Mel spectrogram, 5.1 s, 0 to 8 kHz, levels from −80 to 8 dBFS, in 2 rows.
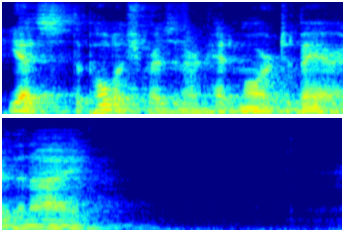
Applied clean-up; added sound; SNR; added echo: neural separator model SepFormer DNS4.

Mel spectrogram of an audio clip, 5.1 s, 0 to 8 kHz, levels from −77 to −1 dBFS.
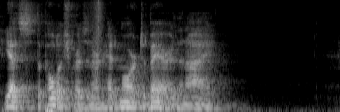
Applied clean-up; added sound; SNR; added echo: none; Whoosh, swoosh, swish; 15 dB; reverberation time 1.0 s.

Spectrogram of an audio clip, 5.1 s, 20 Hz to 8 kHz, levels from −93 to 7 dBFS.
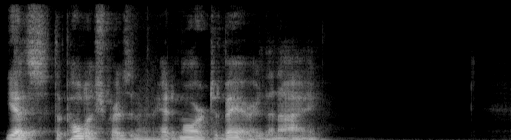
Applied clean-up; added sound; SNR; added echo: neural mask model DeepFilterNet 3.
